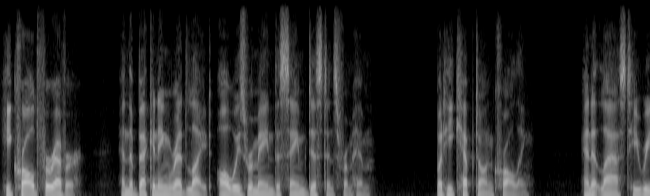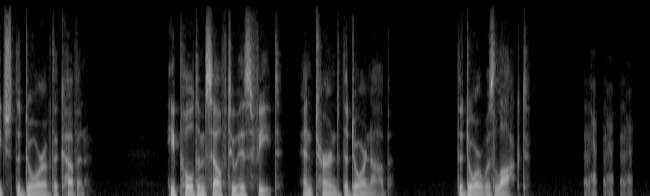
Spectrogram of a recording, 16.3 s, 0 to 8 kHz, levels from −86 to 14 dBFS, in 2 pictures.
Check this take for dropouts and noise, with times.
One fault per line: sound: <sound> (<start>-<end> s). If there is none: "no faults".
sound: laugh (15.4-16.0 s)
